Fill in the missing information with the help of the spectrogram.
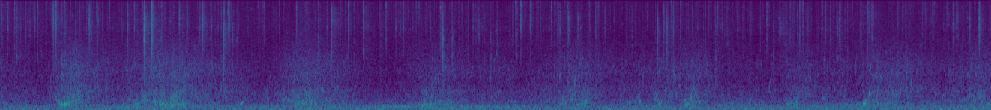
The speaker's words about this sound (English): It was dawn, and the early morning chorus of birds was in full force over the airwaves.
